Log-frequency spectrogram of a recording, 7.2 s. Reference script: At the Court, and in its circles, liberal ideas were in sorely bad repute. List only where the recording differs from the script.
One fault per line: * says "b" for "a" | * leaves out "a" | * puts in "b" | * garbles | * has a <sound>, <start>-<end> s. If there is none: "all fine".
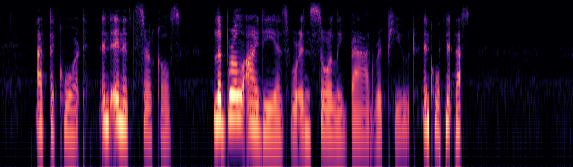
* garbles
